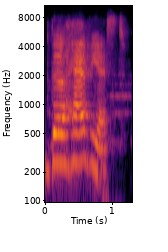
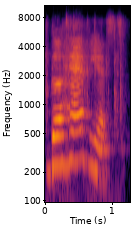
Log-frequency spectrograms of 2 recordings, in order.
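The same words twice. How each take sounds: No difference in how they are said.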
